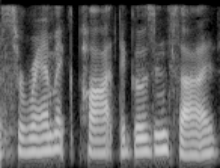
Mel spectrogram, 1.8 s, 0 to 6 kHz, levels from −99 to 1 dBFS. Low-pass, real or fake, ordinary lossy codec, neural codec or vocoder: 5.4 kHz; fake; MP3, 48 kbps; vocoder, 22.05 kHz, 80 mel bands, HiFi-GAN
